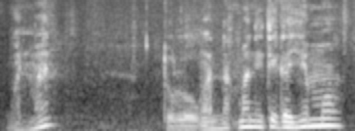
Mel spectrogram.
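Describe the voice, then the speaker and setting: A man's voice: mid-range voice, sing-song, normal speed, darkish tone, a little hiss or hum, natural voice. A man playing an earnest, patient young suitor in an Ilocano radio drama.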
